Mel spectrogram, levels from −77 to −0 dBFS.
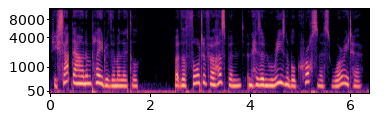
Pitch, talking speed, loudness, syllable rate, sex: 235 Hz, 195 wpm, -16 LUFS, 5.3 syllables/s, female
